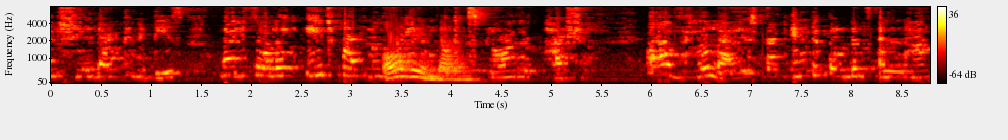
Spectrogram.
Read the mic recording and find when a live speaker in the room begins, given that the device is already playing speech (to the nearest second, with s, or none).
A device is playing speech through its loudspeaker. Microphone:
3 s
